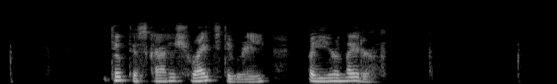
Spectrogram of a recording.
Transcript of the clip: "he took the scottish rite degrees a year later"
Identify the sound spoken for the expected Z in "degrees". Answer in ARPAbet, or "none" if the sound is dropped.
none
